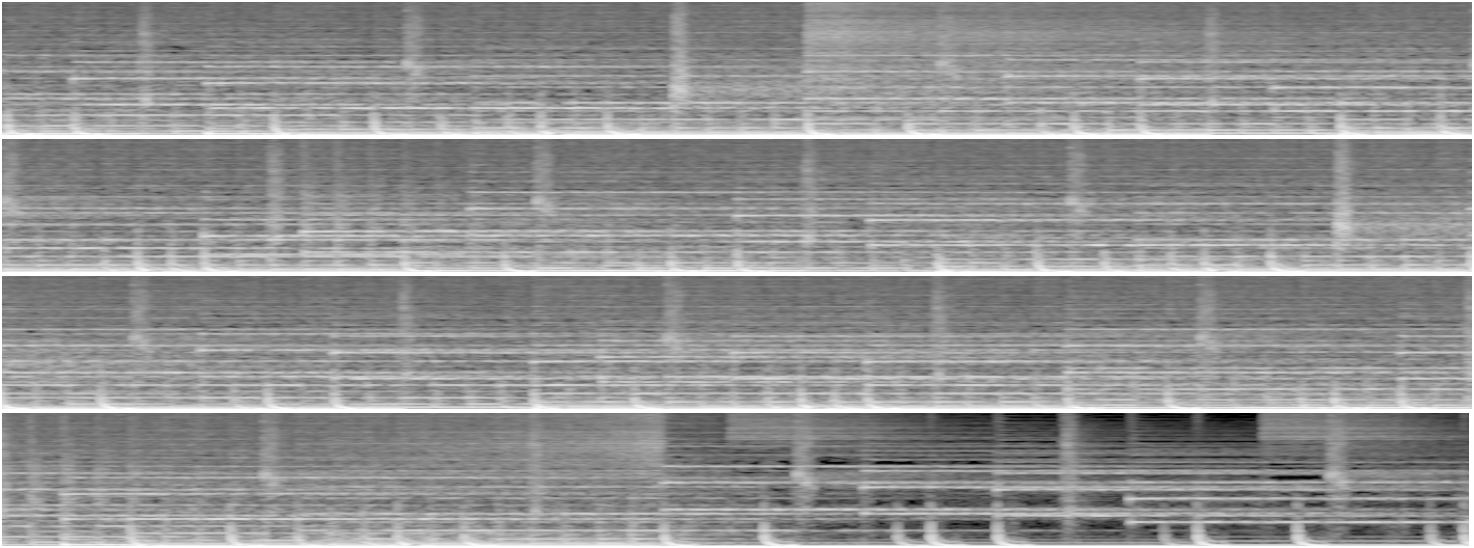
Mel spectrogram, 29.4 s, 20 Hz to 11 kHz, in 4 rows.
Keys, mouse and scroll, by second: 8.5 click, 12.5 click, 17.8 click, 20.2 right click, 22.0 click, 23.4 click, 23.6 shift+click, 27.6 click.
